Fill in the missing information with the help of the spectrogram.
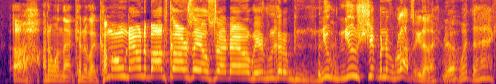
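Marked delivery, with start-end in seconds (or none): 1.5-6.2 put-on American accent, much higher, slower. Mimicking a car-sales pitch people fear in videos: American accent impression. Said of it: "That was my American impression".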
